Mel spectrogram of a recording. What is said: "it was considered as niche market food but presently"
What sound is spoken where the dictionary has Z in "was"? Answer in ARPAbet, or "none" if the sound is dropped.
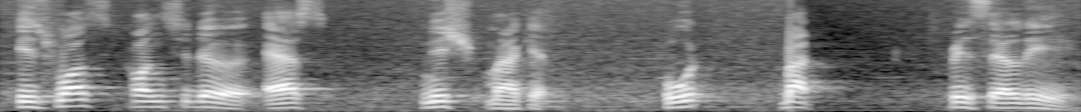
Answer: S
